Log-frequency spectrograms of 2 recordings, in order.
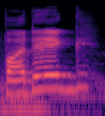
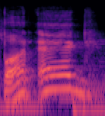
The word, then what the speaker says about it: Buddig: Is it the Buddig turkey sandwich? Because that is a cheap turkey sandwich. Butt egg? Buddig. It's spelled Buddig.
